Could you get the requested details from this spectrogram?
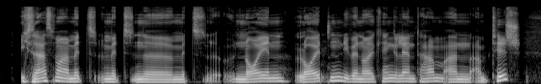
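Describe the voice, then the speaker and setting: A man with a plain, everyday voice of medium pitch speaks at a fairly slow pace in a dry, close sound with no echo. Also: fairly even intonation, very even loudness. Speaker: sound designer, podcast co-host. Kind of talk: casual chat.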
